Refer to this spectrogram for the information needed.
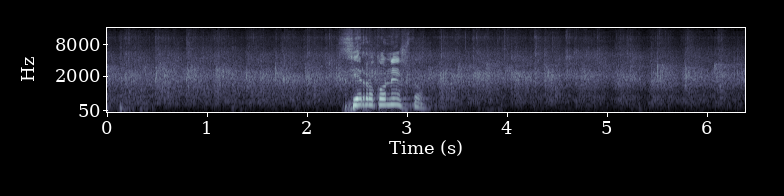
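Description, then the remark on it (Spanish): An audience applauds God in a steady, dense wash of clapping that runs the whole time. A man's voice cuts in briefly over it near the middle. “Si le va a dar el aplauso a Dios, déselo, pero bien fuerte.”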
